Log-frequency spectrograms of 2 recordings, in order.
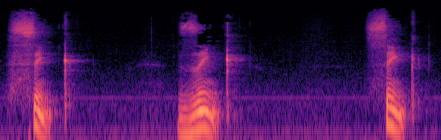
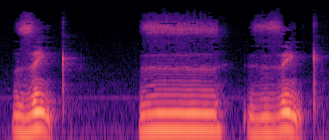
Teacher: when you say s the air comes down a little bit when you say Z there's not as much air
